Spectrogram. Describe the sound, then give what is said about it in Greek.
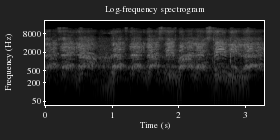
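A large crowd of PASP members, marching along Akadimias Street toward the American embassy in the annual Polytechnic march and holding a Greek flag sewn with red carnations, chants slogans in support of the Palestinian people in unison, voices rising and falling in a steady rhythmic cadence, loud and continuous throughout. “Κρατώντα την ελληνική σημαία που έχουν ράνει με κόκκινα γαρίφαλα, τα μέλη τη ΠΑΣΠ φωνάζουν συνθήματα υπέρ του Παλαιστινιακού λαού.”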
